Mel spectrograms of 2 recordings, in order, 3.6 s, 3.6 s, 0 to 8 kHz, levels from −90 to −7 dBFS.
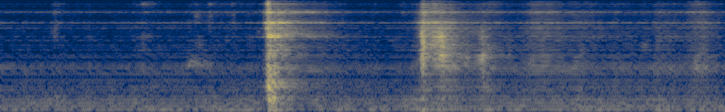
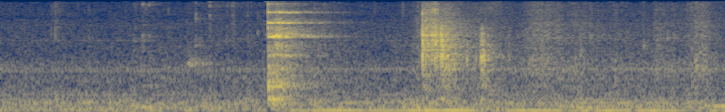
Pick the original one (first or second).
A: second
